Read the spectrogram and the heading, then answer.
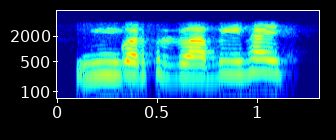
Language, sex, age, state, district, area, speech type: Bodo, female, 60+, Assam, Kokrajhar, rural, conversation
